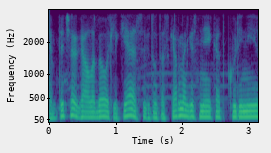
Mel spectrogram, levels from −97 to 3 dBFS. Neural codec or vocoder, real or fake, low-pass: none; real; 3.6 kHz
